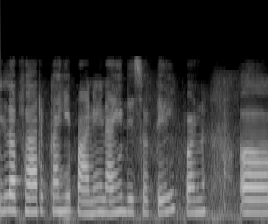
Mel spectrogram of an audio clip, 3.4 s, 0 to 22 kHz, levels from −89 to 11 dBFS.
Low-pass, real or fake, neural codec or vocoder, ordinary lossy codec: 7.2 kHz; fake; codec, 44.1 kHz, 3.4 kbps, Pupu-Codec; none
